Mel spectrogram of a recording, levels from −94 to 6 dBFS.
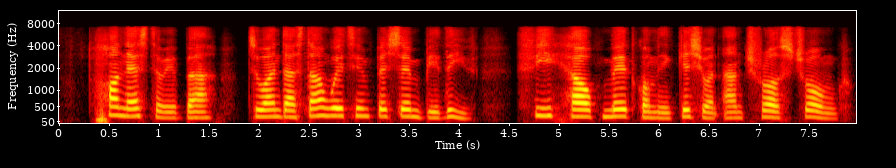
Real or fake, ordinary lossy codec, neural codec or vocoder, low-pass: fake; AAC, 32 kbps; codec, 16 kHz, 0.3 kbps, FocalCodec; 7.2 kHz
